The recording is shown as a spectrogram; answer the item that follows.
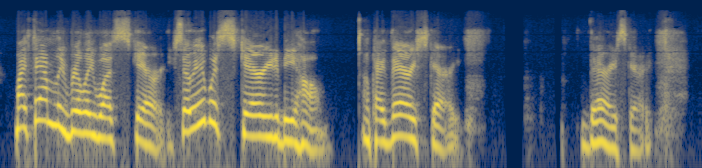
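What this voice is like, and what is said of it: Choked-up, emotional voice. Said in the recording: “I get choked up”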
